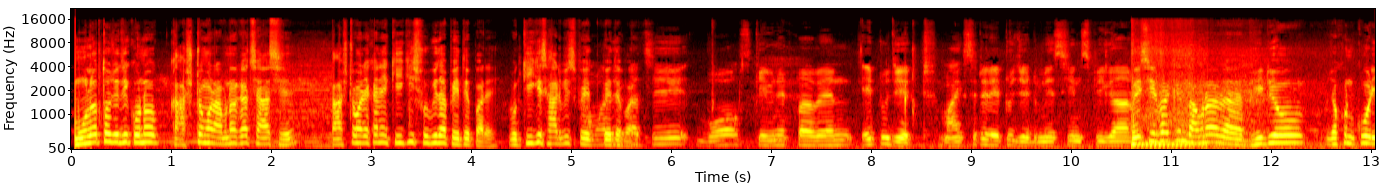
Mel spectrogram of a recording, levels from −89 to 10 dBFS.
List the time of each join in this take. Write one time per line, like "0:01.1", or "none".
0:02.6
0:10.6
